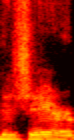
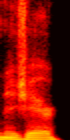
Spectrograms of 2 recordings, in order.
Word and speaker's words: Niger: Because if they speak French, then it's definitely Niger.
